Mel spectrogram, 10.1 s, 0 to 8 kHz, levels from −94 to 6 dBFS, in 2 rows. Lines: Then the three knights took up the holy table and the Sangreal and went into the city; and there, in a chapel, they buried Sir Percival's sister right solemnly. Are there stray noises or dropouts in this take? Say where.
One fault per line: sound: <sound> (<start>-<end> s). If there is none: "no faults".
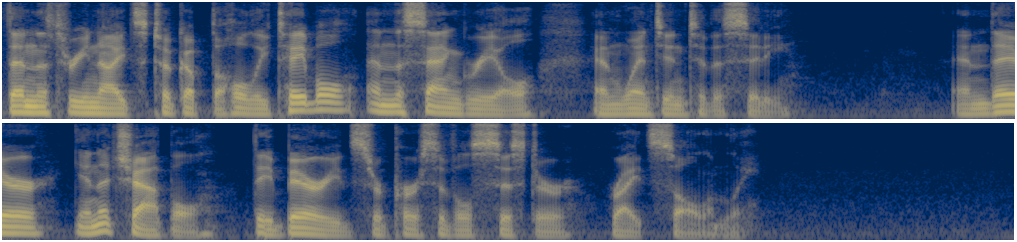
no faults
